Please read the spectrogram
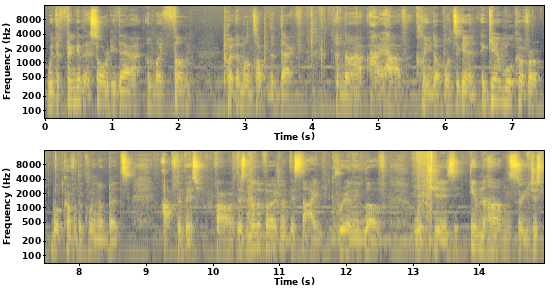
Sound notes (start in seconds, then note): none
